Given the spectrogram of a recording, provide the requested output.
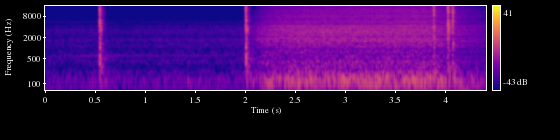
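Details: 1967 Mustang heater blower fan, rewired with American Auto Wire kit and new heater control cables: switch click then steady even airy whir, no rattle, ticking or squeal; fan running properly.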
